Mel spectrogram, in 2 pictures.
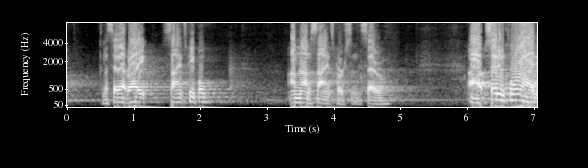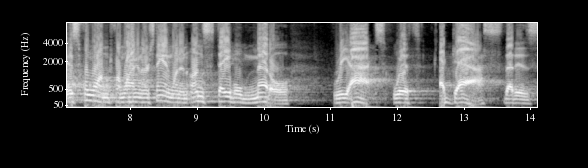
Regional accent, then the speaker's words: North Carolina, United States; Now, I don't know about you, but when back where I grew up in North Carolina, when someone would say, so-and-so is the salt of the earth, what they meant was that was a very stable person.

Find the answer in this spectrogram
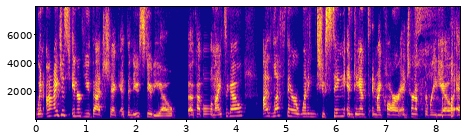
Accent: Kentucky, United States; Or, you know, like we grew up in Kentucky, everybody's driving a truck.

